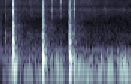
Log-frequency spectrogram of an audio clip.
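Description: Three dull knocks strike a rotten wooden beehive, each a short low thud with a quick decay and little ring. Between the knocks, a faint low murmur continues underneath.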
